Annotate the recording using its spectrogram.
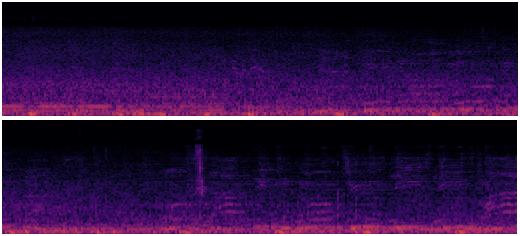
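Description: Music with a singing voice over a steady low rumble. Held notes open it, and the wavering sung melody comes in about three and a half seconds in.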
